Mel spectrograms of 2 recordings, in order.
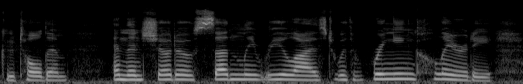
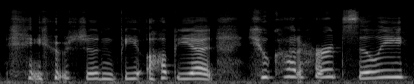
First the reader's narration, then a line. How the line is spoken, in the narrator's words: Izuku laughed ... and mumbled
